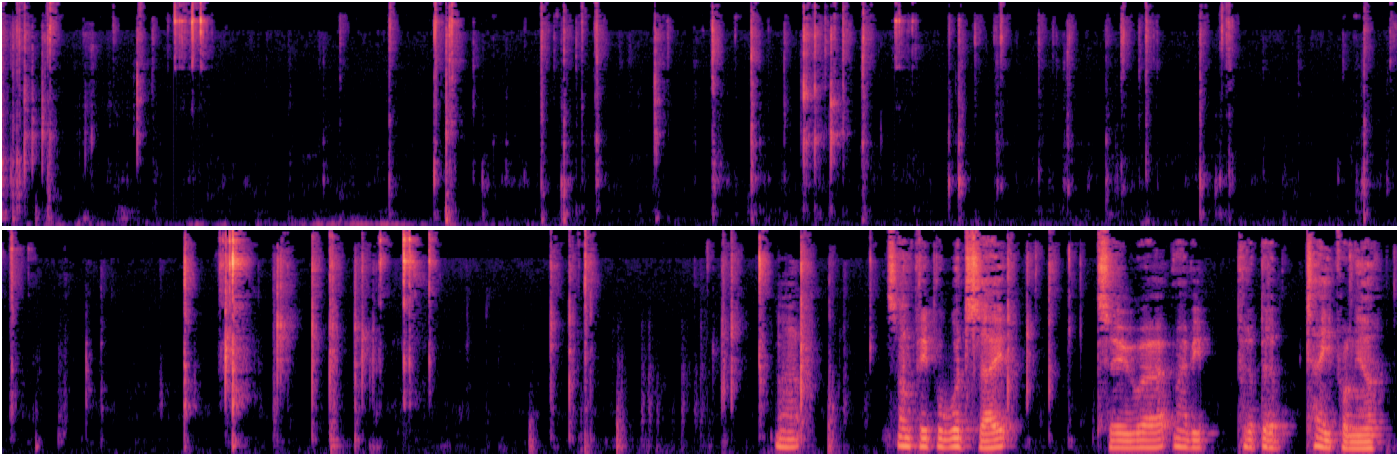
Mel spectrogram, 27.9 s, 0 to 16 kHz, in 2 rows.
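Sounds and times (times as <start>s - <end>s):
fingers clicking on plastic: 3.1s - 18.2s, 19.2s - 22.8s, 24.0s - 24.9s.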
